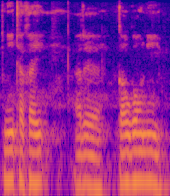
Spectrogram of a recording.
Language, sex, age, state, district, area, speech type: Bodo, male, 45-60, Assam, Kokrajhar, rural, spontaneous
